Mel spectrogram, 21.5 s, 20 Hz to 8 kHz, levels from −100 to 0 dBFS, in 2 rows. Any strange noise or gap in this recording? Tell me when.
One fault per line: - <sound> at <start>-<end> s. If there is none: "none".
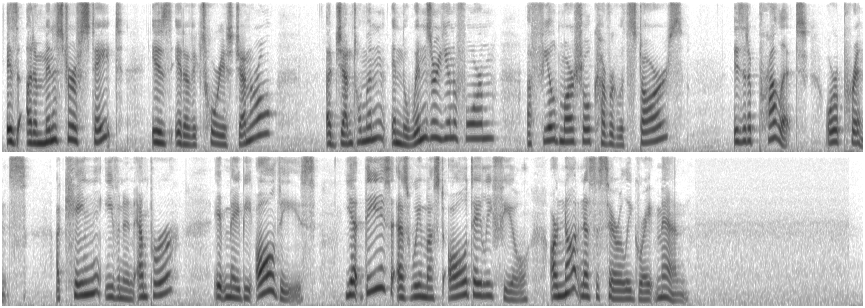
none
